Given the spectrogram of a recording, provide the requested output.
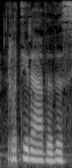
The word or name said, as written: rretirada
